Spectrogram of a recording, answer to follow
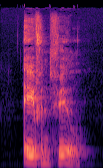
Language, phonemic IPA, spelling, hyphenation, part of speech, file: Dutch, /ˌeː.və(n)ˈveːl/, evenveel, even‧veel, determiner / pronoun, Nl-evenveel.ogg
- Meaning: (determiner) as many; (pronoun) as much, as many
